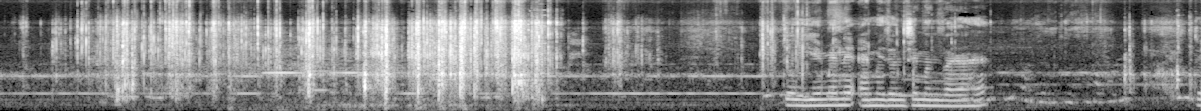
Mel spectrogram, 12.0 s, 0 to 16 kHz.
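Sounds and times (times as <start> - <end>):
plastic mailer bag crinkling: 0.3 - 6.6, 7.5 - 8.3.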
